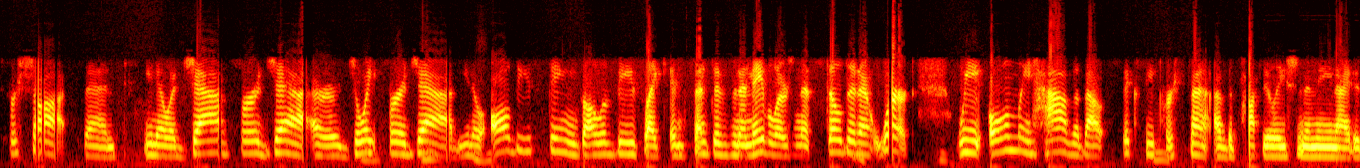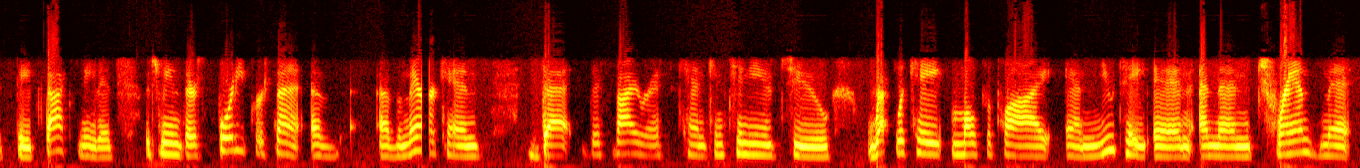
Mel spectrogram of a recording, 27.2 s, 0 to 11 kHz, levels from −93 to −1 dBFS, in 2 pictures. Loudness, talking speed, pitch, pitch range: -21 LUFS, 150 wpm, 175 Hz, 160-200 Hz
